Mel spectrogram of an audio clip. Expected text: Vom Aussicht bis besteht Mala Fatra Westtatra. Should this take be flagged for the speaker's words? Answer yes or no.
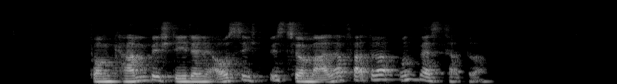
yes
